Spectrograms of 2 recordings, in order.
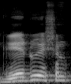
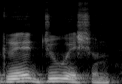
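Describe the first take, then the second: First: The middle consonant is a plain D sound. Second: The middle consonant is a J sound. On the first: The speaker calls it wrong. "এটাকে গ্র্যাজুয়েশন পড়লে কিন্তু হবে না" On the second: The speaker calls it right. "এটা হবে গ্র্যাজুয়েশন"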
